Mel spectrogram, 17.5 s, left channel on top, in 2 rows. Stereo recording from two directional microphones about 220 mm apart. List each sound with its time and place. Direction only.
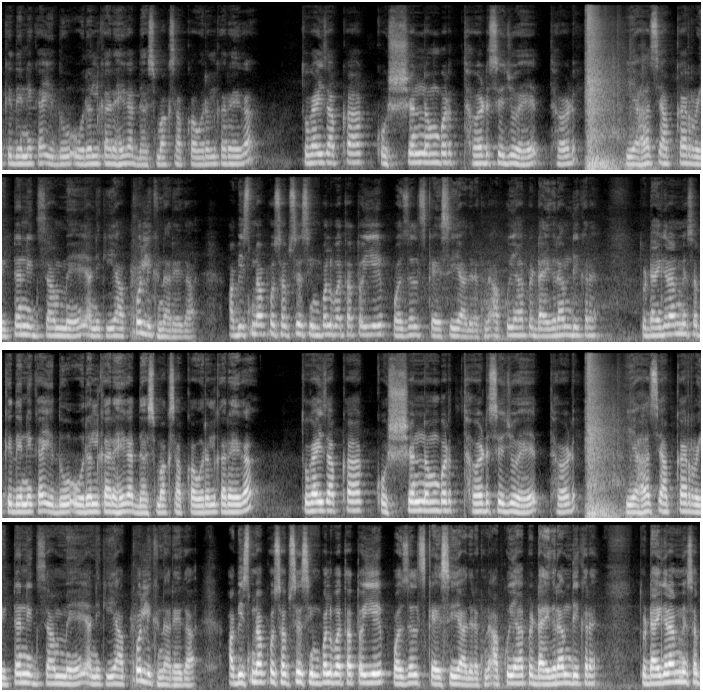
0.0 s speech: 35° right (ahead or behind)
